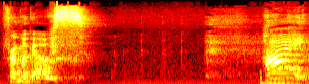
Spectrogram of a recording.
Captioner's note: giggles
